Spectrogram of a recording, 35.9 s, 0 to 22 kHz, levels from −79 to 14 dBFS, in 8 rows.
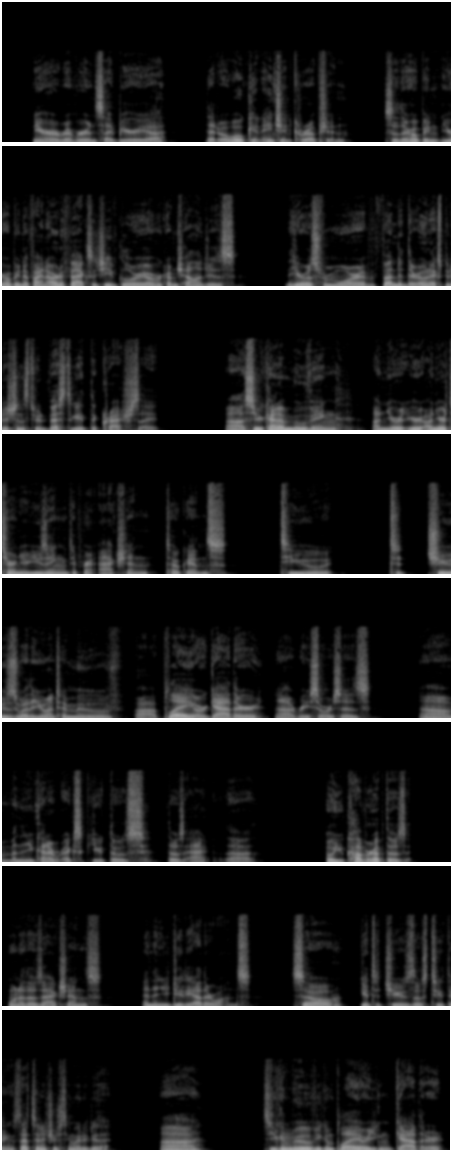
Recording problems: none

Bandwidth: 14.5 kHz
